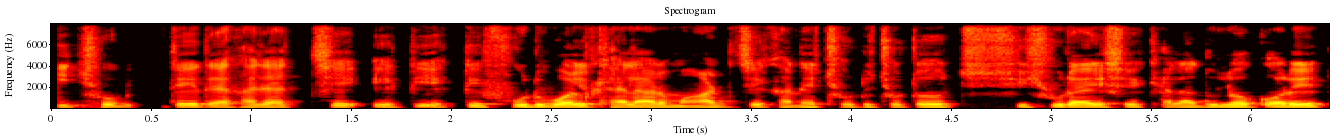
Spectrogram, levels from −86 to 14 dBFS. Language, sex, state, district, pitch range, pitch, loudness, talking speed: Bengali, male, West Bengal, Dakshin Dinajpur, 120-135 Hz, 130 Hz, -20 LUFS, 160 wpm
